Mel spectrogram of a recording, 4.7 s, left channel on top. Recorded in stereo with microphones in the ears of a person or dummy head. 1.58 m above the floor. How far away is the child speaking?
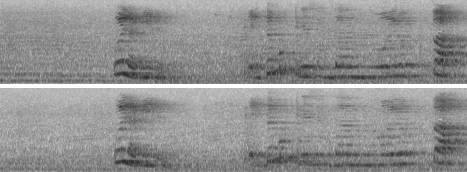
About 3 m.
